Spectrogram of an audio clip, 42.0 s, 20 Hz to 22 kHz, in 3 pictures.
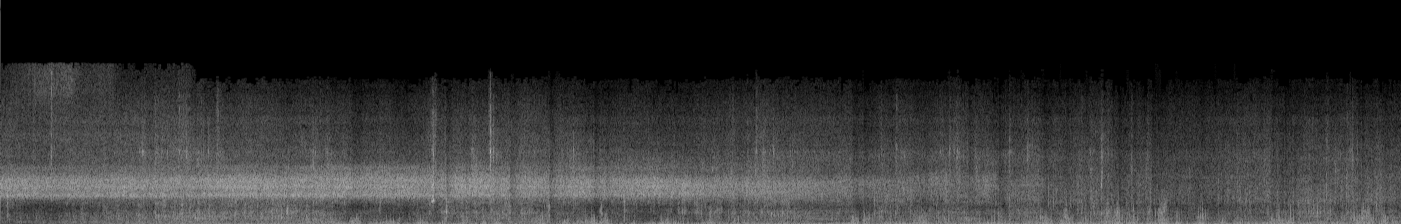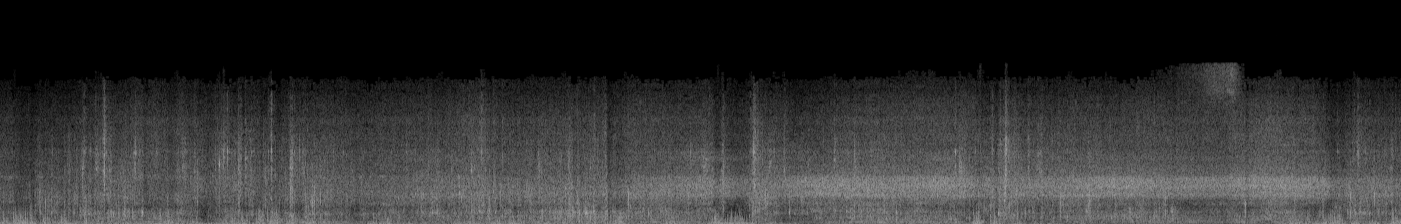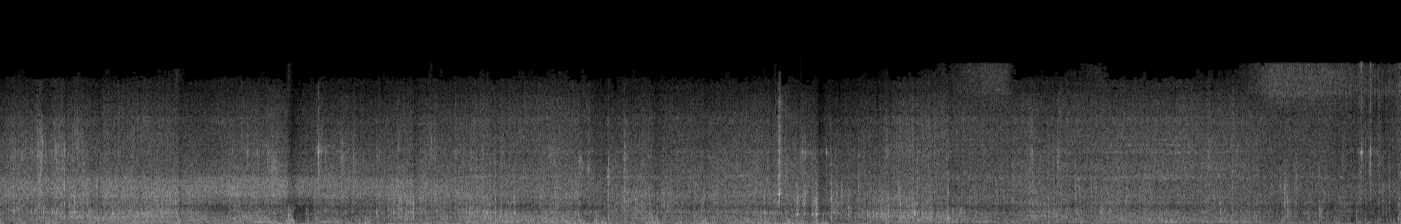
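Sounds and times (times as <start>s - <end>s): bike rattling and knocking: 0.0s - 42.0s
bike tyres rolling over dirt: 0.0s - 42.0s
wind buffeting microphone: 0.0s - 42.0s.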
